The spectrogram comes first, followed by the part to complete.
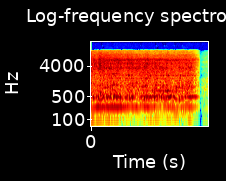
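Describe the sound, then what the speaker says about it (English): A stick blender whirs loudly and steadily as it emulsifies mayonnaise, a single continuous burst that cuts off abruptly near the end. "You place the stick blender in, and then when I turn it on, you slowly pull up and it'll emulsify"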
